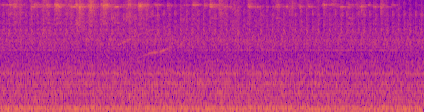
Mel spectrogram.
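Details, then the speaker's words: Car at idle: light, quick clicking over a steady rumble, apparently from the engine bay; cause not identified. "all right old TV shows yeah that's a funny clicking"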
